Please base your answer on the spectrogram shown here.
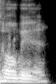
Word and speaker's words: Gynophobia: You dropped, is it pronounced genophobia? Yeah, I think so. Gynophobia.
